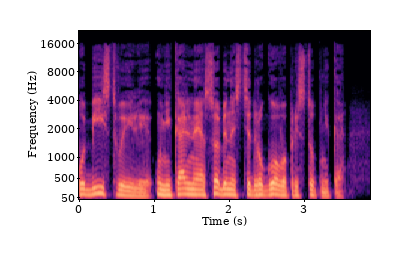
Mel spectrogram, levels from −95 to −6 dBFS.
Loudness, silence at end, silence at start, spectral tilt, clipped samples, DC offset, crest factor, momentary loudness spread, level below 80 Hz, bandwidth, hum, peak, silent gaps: -24 LUFS; 0.35 s; 0 s; -6 dB/octave; under 0.1%; under 0.1%; 16 dB; 8 LU; -48 dBFS; 16 kHz; none; -8 dBFS; none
